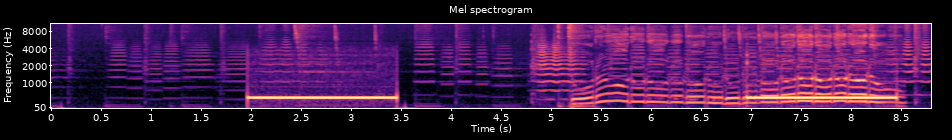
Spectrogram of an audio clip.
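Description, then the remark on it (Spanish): Short electronic dialing beeps in quick succession as a caller's number is called back, then a loud steady telephone tone for about a second and a half, followed by a tuneful passage with wavering, held notes. “Este teléfono nos ha llamado, vamos a volver, vamos a, volver a llamar de nuevo.”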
